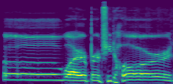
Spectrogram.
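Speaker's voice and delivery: very high, soft, drawn-out whine; mock wail. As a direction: whine it slowly, high and thin, in mock despair. Mock lament over drawing difficulty.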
